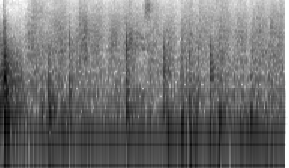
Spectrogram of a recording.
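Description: Handling and wiping a leather boot with a towel on a wooden tabletop: a sharp click right at the start, then scattered light knocks and rubbing, over a steady low hum.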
